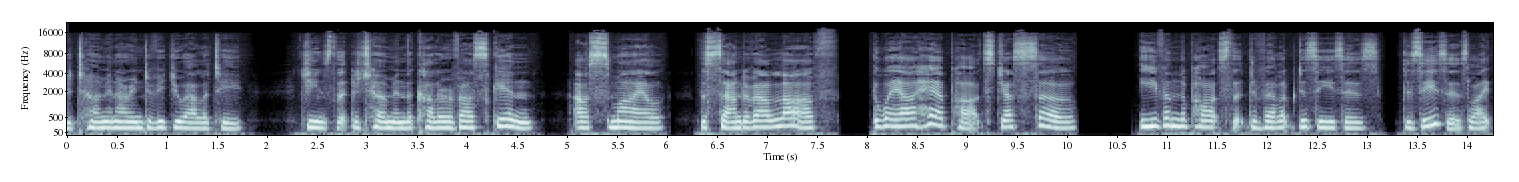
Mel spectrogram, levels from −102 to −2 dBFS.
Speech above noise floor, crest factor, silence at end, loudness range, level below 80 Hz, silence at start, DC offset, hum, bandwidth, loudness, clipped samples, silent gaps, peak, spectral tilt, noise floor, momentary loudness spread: 72 dB; 14 dB; 0.05 s; 3 LU; -46 dBFS; 0 s; under 0.1%; none; 17 kHz; -15 LUFS; under 0.1%; none; 0 dBFS; -5 dB/octave; -86 dBFS; 8 LU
